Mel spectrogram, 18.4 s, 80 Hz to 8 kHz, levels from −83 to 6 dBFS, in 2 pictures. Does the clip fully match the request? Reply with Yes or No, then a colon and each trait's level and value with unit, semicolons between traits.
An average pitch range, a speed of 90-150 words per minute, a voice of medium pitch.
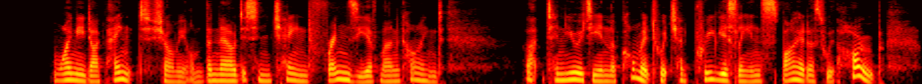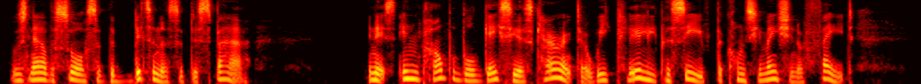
Yes: average, 4.0 semitones; average, 145 wpm; medium, 175 Hz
